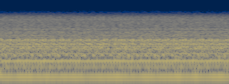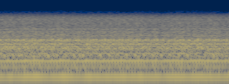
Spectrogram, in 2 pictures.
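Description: Steady idle with a faint uneven lope in the low rumble, a beat dropping out now and then; sounds like a cylinder misfiring. Cause suspected, not confirmed.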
